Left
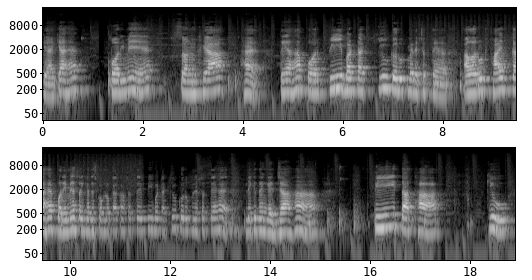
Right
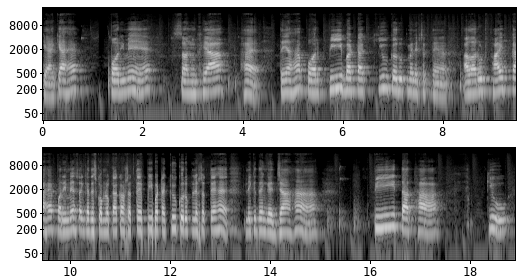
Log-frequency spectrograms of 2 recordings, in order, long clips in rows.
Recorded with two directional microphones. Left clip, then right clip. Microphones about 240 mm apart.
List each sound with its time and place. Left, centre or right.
0.0 s speech: right
4.7 s speech: right
16.0 s speech: right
